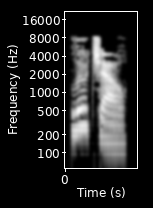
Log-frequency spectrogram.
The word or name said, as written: luchow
